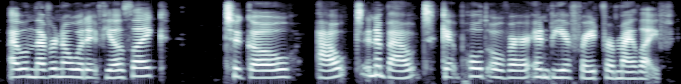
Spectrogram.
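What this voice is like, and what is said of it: Choked-up, emotional voice. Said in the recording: “getting choked up... my voice sounds different today because this is just a very sad issue”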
